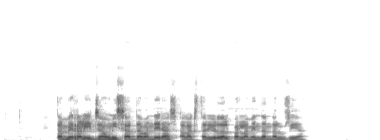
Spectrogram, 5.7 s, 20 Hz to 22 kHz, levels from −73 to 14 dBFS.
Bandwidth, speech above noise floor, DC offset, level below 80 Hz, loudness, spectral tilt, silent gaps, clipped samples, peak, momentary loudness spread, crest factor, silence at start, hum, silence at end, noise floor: 9.8 kHz; 64 dB; under 0.1%; -56 dBFS; -17 LUFS; -5 dB/octave; none; under 0.1%; -2 dBFS; 8 LU; 18 dB; 0.85 s; none; 1.15 s; -81 dBFS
